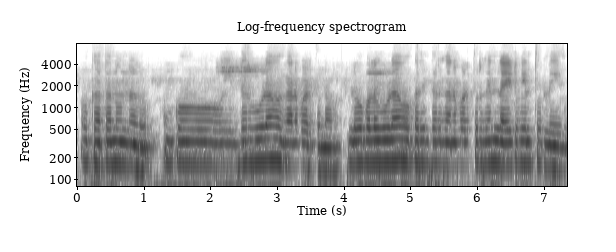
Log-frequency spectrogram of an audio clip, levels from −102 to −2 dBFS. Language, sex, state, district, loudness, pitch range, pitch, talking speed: Telugu, male, Andhra Pradesh, Srikakulam, -34 LUFS, 160-170 Hz, 165 Hz, 140 wpm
